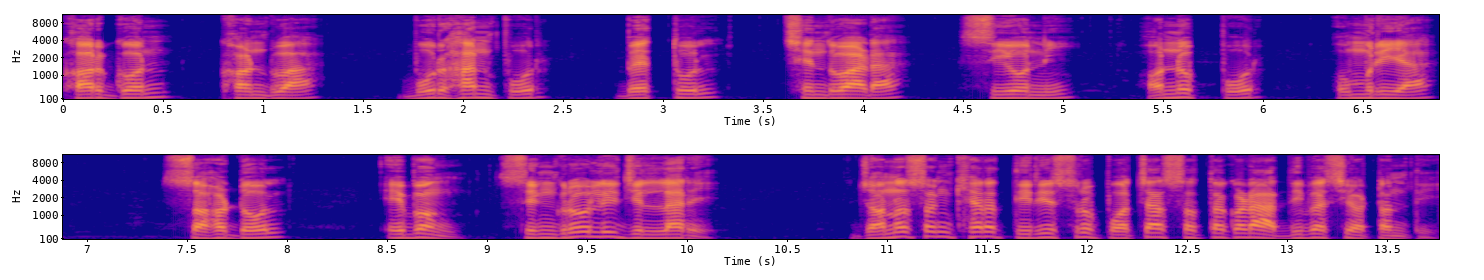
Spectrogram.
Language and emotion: Odia, neutral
